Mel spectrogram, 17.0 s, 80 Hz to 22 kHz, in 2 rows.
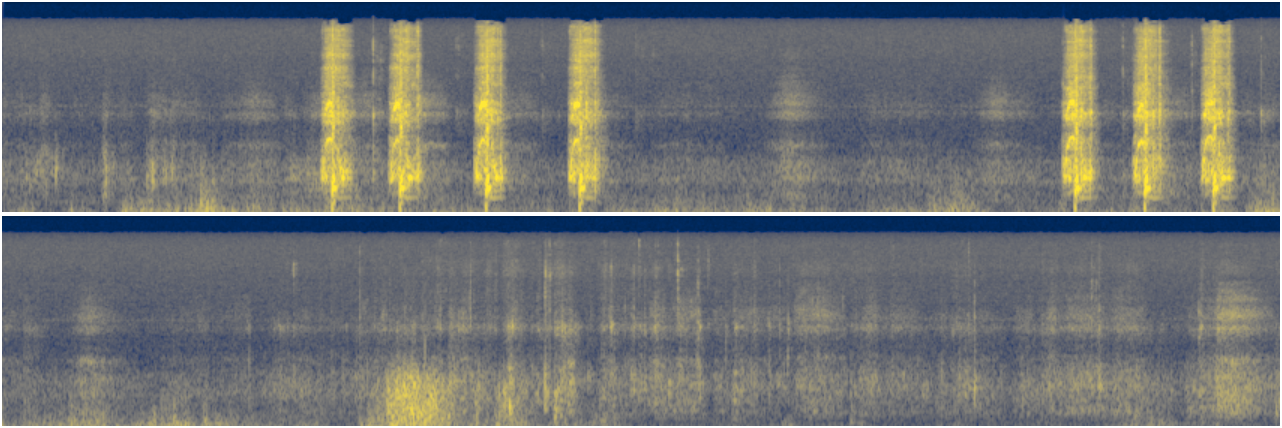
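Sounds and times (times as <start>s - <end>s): airsoft gun shots: 2.1s - 4.1s, 7.1s - 8.3s.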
